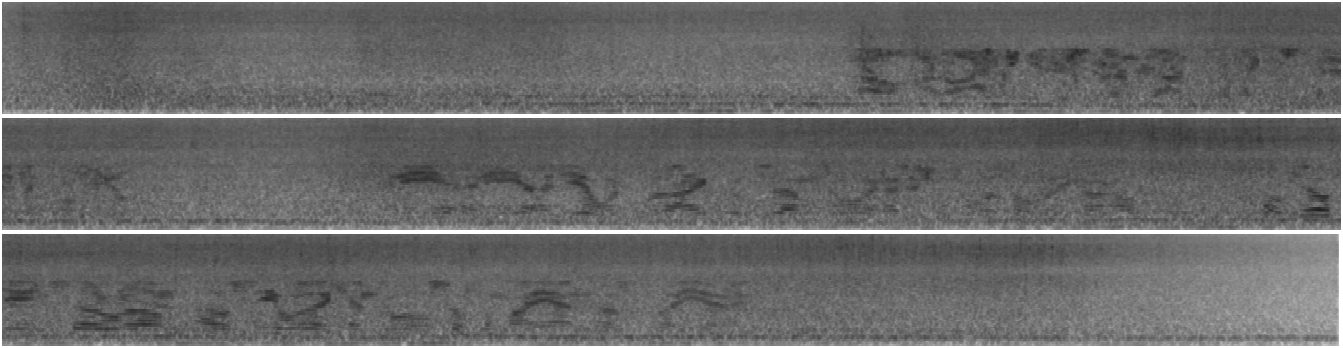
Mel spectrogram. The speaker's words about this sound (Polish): A wiatr, tak, wiatr. I co zrobić z tym wiatrem? Jakiś sztorm możemy zrobić. No możemy.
